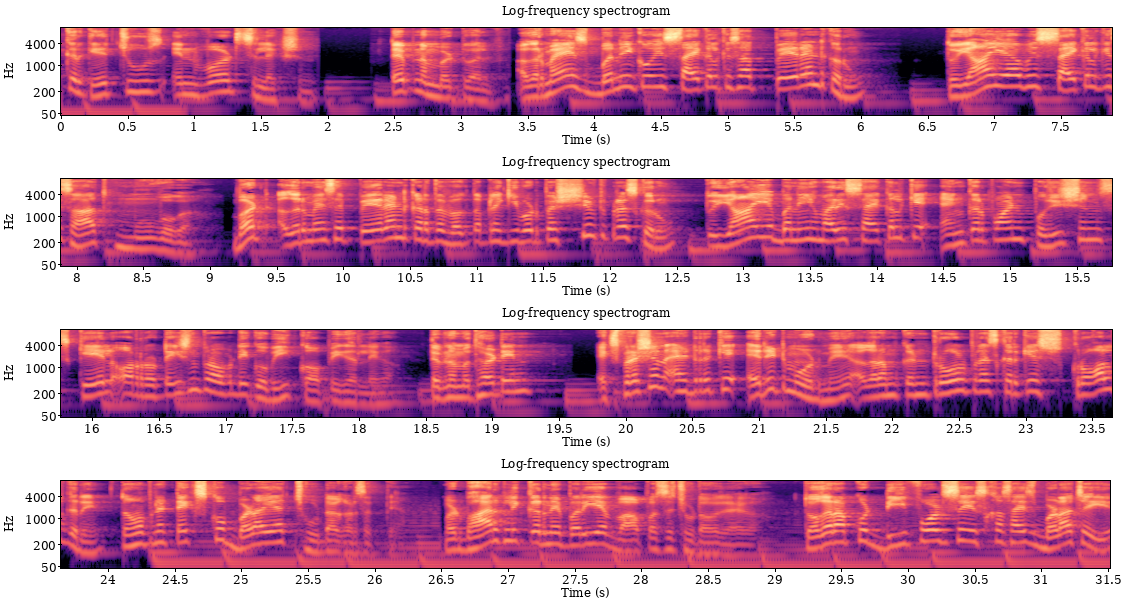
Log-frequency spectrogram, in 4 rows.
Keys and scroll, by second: 8.4 ctrl+z.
